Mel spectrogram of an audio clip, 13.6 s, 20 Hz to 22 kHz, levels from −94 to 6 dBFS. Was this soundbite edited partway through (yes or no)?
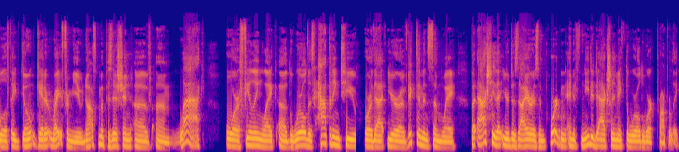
yes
